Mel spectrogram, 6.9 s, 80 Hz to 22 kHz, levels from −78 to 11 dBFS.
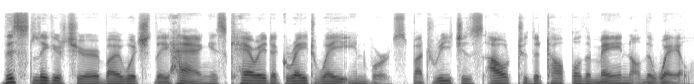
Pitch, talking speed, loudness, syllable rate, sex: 110 Hz, 205 wpm, -19 LUFS, 4.5 syllables/s, male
